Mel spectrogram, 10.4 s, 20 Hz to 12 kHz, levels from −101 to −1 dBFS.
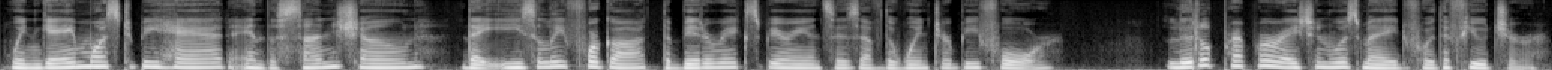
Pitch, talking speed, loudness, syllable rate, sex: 180 Hz, 155 wpm, -17 LUFS, 4.8 syllables/s, female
